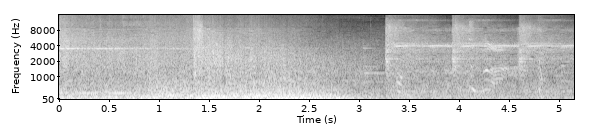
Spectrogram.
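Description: A blue fireball spell explodes in a broad, roaring boom that holds at a steady loudness, then gives way to a few sharp cracks near the end.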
